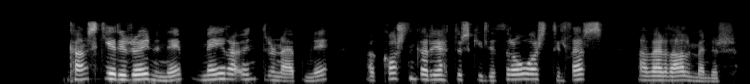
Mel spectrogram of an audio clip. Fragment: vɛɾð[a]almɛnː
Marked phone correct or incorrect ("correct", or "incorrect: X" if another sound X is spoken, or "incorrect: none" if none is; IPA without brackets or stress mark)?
correct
